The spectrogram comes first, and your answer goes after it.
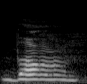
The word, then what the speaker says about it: bomb: The answer is bomb.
